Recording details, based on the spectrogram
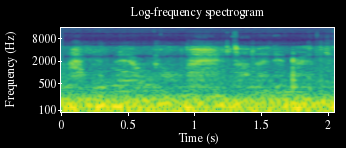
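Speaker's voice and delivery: soft, unvoiced whisper.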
